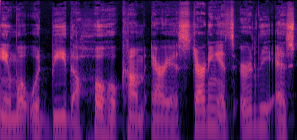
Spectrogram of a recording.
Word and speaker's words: Hohokam: Now, I have heard several ways to pronounce Hohokam, and everyone seems to have their preferred way, but Hohokam seems to be the pronunciation of those who studied this ancient civilization, so that is what I'm going to go with.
